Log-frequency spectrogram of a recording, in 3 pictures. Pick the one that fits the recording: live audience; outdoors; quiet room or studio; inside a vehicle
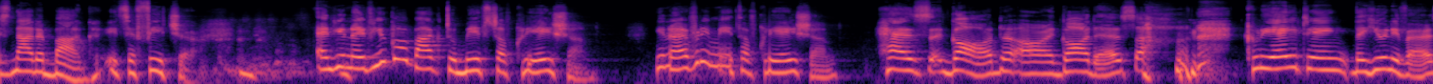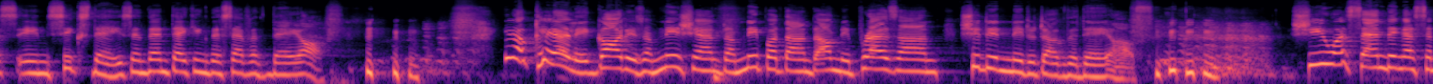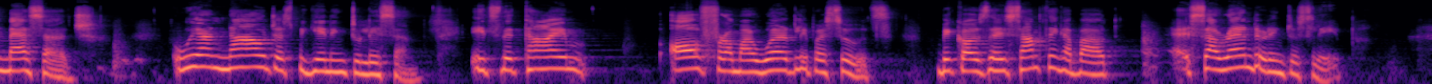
live audience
